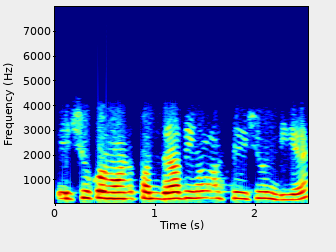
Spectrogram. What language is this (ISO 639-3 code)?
pan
